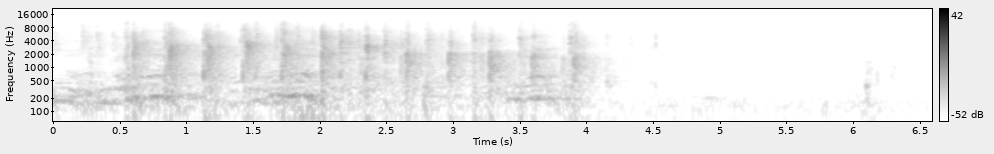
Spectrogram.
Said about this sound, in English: Clap it up if you're enjoying this so far.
